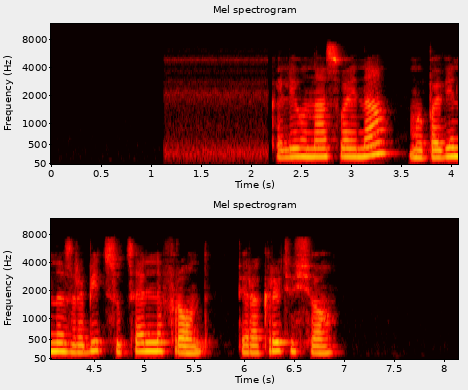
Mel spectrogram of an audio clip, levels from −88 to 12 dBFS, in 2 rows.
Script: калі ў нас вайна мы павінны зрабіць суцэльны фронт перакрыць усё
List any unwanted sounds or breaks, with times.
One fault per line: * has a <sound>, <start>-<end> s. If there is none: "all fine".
all fine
